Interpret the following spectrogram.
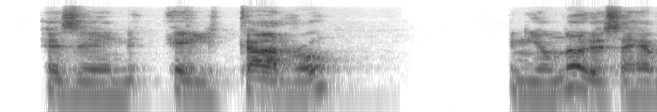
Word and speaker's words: carro: So when you have a double R, or the R is in front of the word, it's pronounced with the R that most people associate with Spanish, the R.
